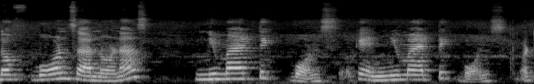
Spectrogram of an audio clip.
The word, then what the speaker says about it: pneumatic: That kind of bones are known as pneumatic bones. Okay, pneumatic bones. What are they? Pneumatic. P is silent.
